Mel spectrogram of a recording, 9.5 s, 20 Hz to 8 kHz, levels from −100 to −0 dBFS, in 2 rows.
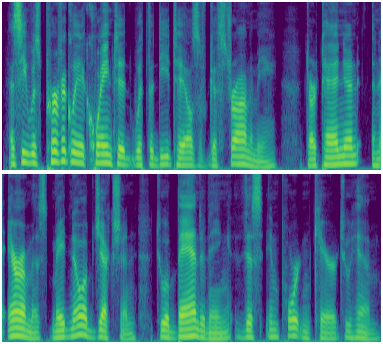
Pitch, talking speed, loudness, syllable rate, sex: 120 Hz, 145 wpm, -21 LUFS, 5.0 syllables/s, male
